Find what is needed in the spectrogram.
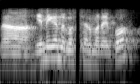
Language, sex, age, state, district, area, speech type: Telugu, male, 18-30, Andhra Pradesh, Chittoor, urban, conversation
